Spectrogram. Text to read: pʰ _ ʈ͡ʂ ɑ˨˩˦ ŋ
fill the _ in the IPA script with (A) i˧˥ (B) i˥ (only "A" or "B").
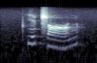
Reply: A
